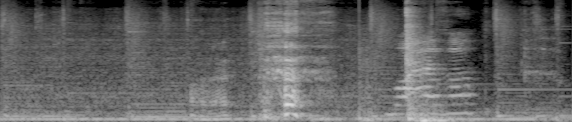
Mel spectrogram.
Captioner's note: laughs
